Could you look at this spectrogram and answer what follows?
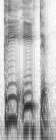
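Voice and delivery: "क्रिएटिव" in three beats, क्री-ए-टिव; split into syllables. Shown as a demonstration. Teacher repeating for students, "क्रिएटिव" split as क्री-ए-टिव. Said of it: "तीन syllable है".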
